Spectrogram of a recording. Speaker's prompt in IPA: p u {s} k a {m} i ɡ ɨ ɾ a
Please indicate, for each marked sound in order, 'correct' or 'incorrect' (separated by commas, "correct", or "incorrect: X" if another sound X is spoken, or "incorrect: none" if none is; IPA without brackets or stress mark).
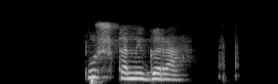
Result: incorrect: ʂ, correct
